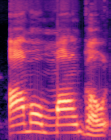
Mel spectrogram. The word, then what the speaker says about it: Amomongo: And Spears, Amomongo is how you pronounce that word.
